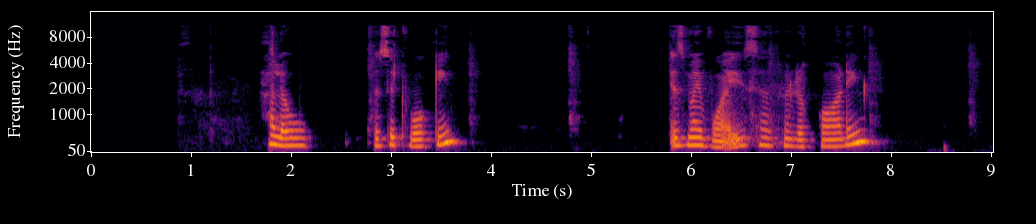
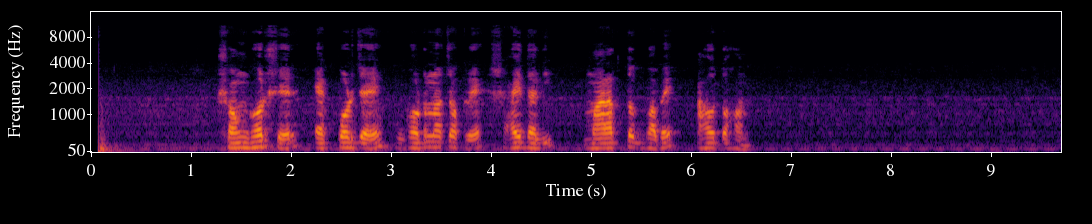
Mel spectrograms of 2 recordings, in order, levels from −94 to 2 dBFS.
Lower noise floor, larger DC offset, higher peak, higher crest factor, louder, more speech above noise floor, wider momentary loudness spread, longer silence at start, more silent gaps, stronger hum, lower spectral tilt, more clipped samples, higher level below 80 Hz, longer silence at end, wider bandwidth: first, -83 dBFS vs -61 dBFS; neither; about the same, -8 dBFS vs -8 dBFS; about the same, 20 dB vs 20 dB; about the same, -26 LUFS vs -25 LUFS; first, 59 dB vs 36 dB; about the same, 10 LU vs 11 LU; first, 1.75 s vs 0.05 s; neither; neither; about the same, -6.5 dB/octave vs -6.5 dB/octave; neither; second, -70 dBFS vs -60 dBFS; second, 1.2 s vs 3.1 s; about the same, 11.5 kHz vs 10.5 kHz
